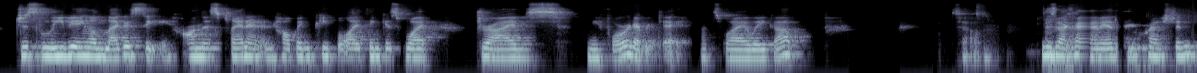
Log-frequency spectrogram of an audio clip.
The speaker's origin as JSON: {"language": "English", "region": "Florida", "country": "United States", "moved": "yes", "lives_now": "Colorado, United States", "said": "I live in Colorado currently. I'm originally from Florida"}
